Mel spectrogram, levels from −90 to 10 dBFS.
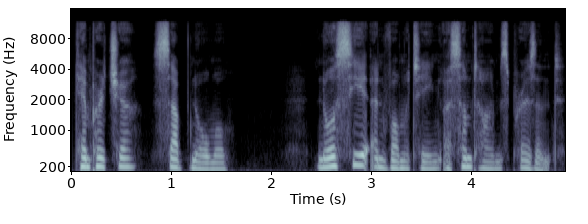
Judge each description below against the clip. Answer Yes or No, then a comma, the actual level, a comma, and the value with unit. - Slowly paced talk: Yes, slow, 95 wpm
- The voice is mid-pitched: Yes, medium, 170 Hz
